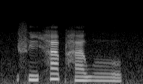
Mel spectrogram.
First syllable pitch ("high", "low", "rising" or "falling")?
low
